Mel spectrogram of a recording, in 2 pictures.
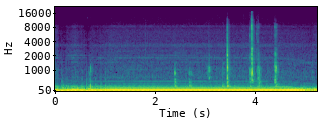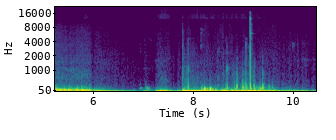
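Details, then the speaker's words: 1991 Ford Mustang with the 2.3 four-cylinder, run with the inertia switch pulled to bleed fuel pressure before engine removal: steady drone falters, stumbles and sputters to a stall as line fuel runs out; fuel-starved stall. "The car is stalled out. It is no longer running. It burnt out any of the fuel, or pressurized fuel, I should say, that remained in the line. And you could hear the car stumble and sputter to a stall after I had flicked the switch found down here on the trunk."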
